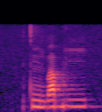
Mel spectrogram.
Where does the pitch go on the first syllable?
low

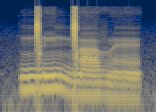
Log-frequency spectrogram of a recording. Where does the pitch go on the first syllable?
high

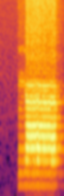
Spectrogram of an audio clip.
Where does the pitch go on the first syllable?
low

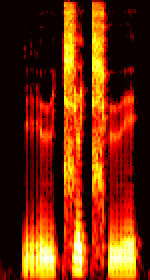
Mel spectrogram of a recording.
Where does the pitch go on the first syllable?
low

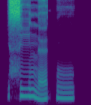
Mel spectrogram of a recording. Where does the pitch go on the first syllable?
high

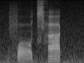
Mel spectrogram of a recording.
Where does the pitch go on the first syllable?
low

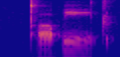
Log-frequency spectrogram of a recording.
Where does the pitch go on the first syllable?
low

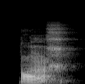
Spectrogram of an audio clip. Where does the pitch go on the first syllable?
low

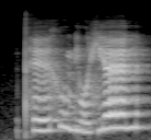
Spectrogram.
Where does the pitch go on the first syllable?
rising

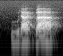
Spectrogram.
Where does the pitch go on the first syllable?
low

